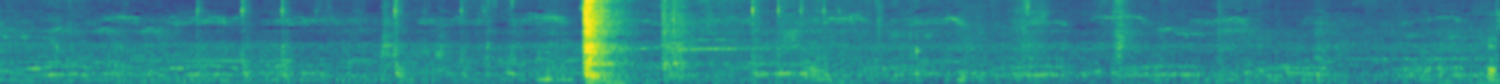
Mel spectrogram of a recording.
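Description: Domestic pigeons cooing in a steady run, about two coos a second, with a single sharp knock about four seconds in.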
